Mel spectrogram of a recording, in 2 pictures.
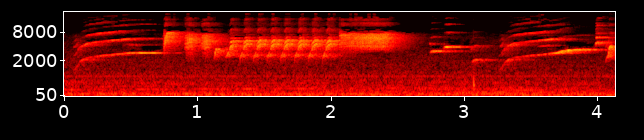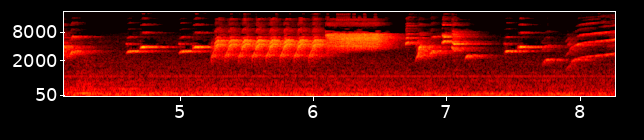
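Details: European goldfinch from Sicily in love, delivering bursts of fast buzzy trills and rising whistles separated by short pauses, the phrases repeating about every two seconds over a low steady hum.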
